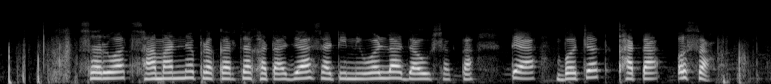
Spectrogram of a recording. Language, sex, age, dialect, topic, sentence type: Marathi, female, 36-40, Southern Konkan, banking, statement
